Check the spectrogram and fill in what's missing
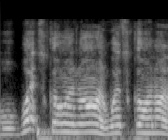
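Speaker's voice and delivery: fake anger, high voice. Telling a story about Kenny and his girlfriend, retelling an angry outburst. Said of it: "I'm like, mad".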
